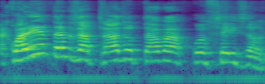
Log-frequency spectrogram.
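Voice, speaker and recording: In a room with audible echo, a man talks at a fairly slow pace with lively intonation and an animated tone. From Minas Gerais, Brazil. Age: 40s. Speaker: pastor. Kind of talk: sermon.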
